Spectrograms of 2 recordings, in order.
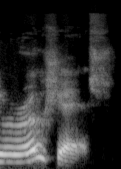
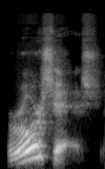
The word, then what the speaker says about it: Rorschach: hello everyone we're chatting with each other lady roshesh Rorschach I butchered that and I apologize someone if they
